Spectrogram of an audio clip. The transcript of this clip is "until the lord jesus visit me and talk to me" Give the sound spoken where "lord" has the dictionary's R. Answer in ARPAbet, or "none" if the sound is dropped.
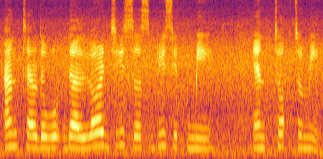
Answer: R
